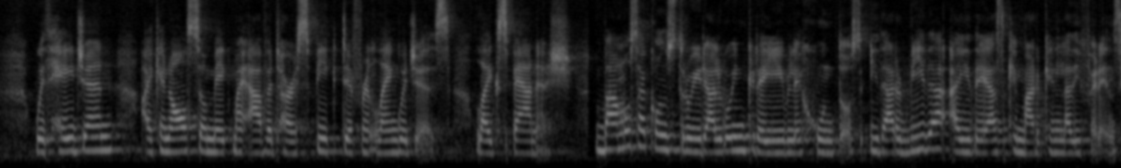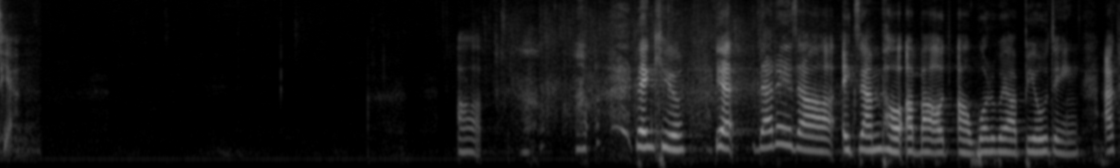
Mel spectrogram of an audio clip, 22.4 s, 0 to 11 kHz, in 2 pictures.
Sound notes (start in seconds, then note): 9.2 spanish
